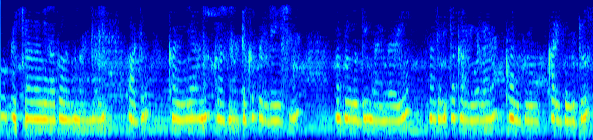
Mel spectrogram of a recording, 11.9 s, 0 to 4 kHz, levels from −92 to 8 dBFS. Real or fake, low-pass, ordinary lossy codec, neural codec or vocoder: fake; 3.6 kHz; MP3, 16 kbps; codec, 16 kHz, 1.1 kbps, Voila-Tokenizer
